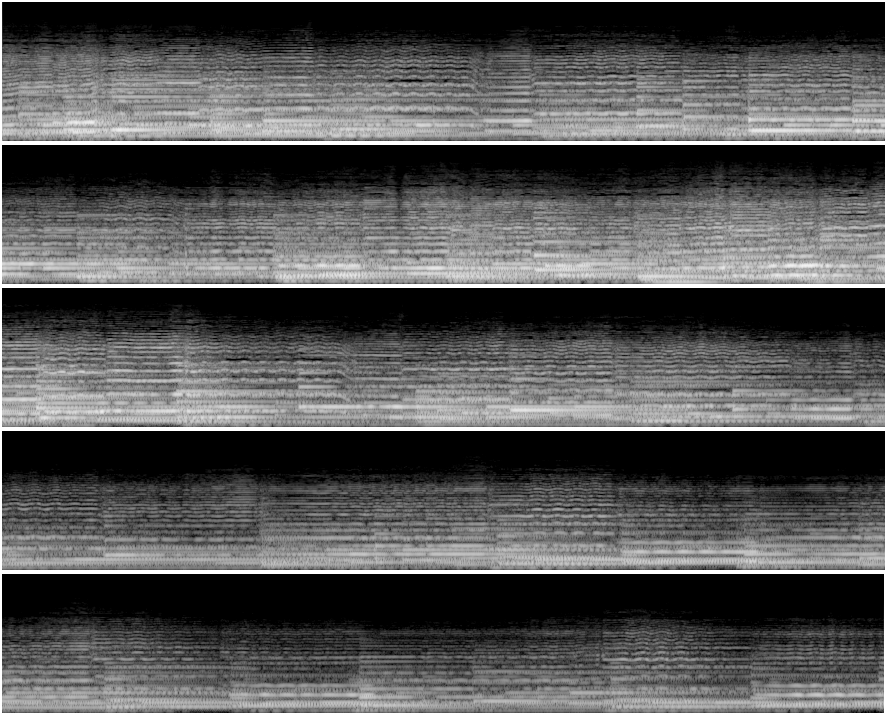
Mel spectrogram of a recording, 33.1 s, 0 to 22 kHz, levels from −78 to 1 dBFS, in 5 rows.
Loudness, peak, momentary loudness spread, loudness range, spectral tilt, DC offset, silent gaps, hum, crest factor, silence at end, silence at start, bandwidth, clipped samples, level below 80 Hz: -15 LUFS; 0 dBFS; 12 LU; 11 LU; -6.5 dB/octave; under 0.1%; none; none; 14 dB; 0 s; 0 s; 9.6 kHz; under 0.1%; -40 dBFS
